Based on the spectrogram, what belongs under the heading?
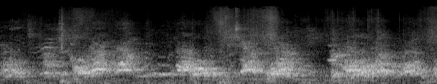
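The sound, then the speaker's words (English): Several dogs bark at once at a dog shelter in New York City, a loud, overlapping chorus, steady bursts of barking and yelping with no pause, filling the space. “In December, I went to a dog shelter run by Animal Care Centers of New York City.”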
